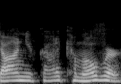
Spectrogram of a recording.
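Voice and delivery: put-on sobbing, bawling voice. Retelling a phone call to a brother after a death: retelling own sobbing plea. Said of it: "I called my brother bawling".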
